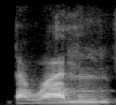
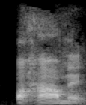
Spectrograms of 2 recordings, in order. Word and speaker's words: Bahamut: The Baramu fight, I can't pronounce the fucking name. When Bahamut? Bahamut, yeah, Bahamut, whatever.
